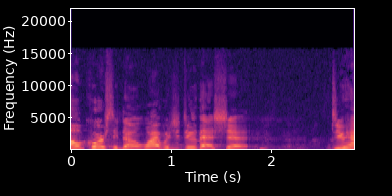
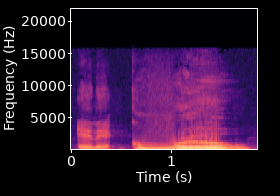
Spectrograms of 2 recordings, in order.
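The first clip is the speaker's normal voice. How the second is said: very slow, loud drawn-out grew; dramatic growl; 6 semitones lower, 12 dB louder, much slower than usual. Acted. Comic describing the pregnancy to a man, booming slow. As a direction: stretch it huge and ominous.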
